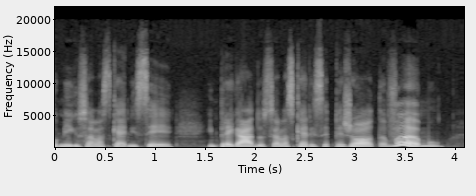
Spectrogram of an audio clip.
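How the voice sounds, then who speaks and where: On a very clean recording with a silent background, a woman of medium pitch speaks in an animated tone. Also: dry, close sound with no echo. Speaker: entertainment lawyer. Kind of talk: casual interview chat. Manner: fast.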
